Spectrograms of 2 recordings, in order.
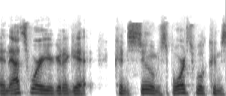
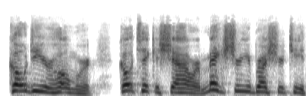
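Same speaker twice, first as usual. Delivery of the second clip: play-acted, high-pitched angry dad yelling; 7 semitones higher than usual. A father retells screaming orders at his daughter after the game, retelling angry screaming. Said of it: "I was screaming it like I was the angry".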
